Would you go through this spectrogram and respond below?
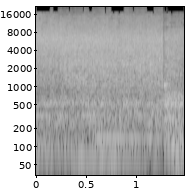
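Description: Water poured into a wok of hot oil with Sichuan peppercorns, ginger, garlic, pickled chilies, bean paste and hotpot base bursts into a loud, steady sizzling hiss that fills the whole moment, close up and without talk.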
